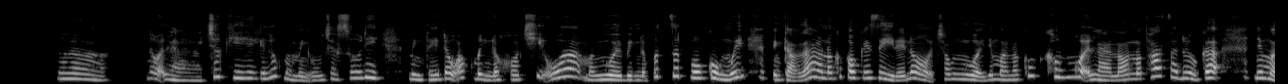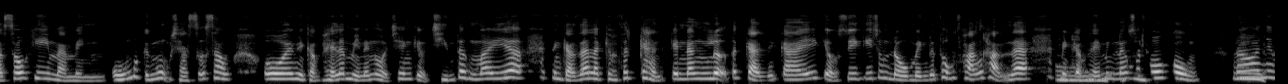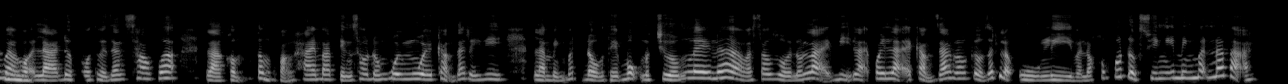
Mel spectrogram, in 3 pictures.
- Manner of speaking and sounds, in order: tapping
- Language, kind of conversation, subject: Vietnamese, advice, Bạn có thường dùng rượu hoặc chất khác khi quá áp lực không?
